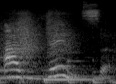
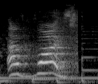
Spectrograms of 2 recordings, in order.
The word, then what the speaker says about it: advice: Because remember, CE says the S sound, soft C. At first I said advince. Yeah, but what is it? It's advice.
